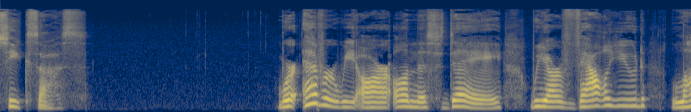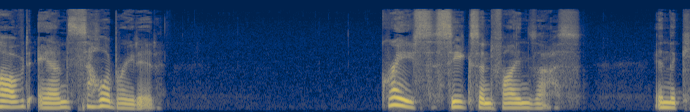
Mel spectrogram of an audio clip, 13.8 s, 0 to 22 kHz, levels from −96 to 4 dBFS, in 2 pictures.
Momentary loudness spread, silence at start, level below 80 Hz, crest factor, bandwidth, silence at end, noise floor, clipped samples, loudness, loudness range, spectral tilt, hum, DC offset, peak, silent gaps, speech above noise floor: 14 LU; 0 s; -74 dBFS; 20 dB; 15.5 kHz; 0 s; -71 dBFS; under 0.1%; -19 LUFS; 6 LU; -5 dB/octave; none; under 0.1%; 0 dBFS; none; 52 dB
